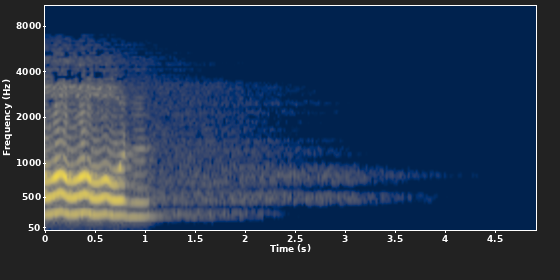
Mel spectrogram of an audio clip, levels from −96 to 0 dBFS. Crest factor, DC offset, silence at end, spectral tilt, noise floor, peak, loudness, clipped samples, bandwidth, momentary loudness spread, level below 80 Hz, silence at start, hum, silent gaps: 18 dB; under 0.1%; 3.9 s; -7.5 dB/octave; -81 dBFS; -2 dBFS; -15 LUFS; under 0.1%; 5 kHz; 25 LU; under -90 dBFS; 0 s; none; none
